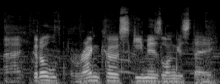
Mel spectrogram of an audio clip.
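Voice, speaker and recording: A man's voice: a little high, normal speed, music in the background. A man giving casual, chatty live commentary on a game he is speedrunning, explaining things as he goes. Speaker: speedrunner commentating his own run.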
